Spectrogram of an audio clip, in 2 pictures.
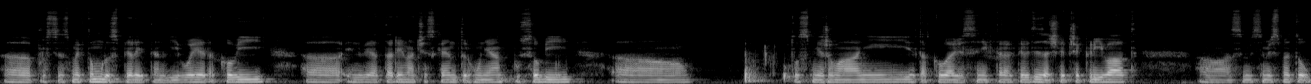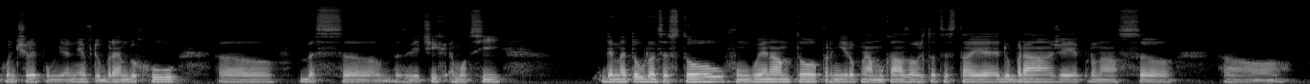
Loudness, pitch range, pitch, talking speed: -25 LUFS, 105-110 Hz, 110 Hz, 135 wpm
